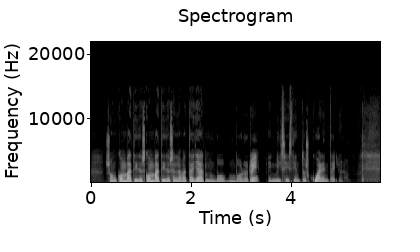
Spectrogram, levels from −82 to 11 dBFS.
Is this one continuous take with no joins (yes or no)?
no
